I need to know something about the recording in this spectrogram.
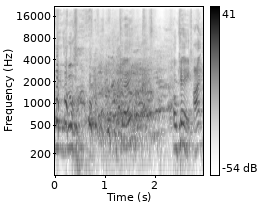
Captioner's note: audience laughs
